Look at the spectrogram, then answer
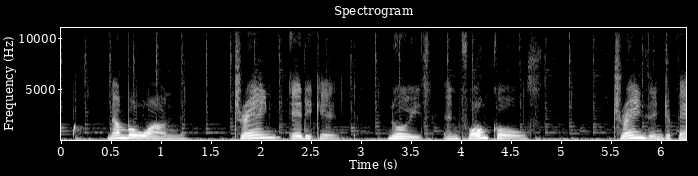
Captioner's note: noise & Phone Calls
